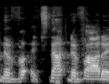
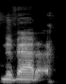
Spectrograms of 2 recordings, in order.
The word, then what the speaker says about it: Nevada: I saw a bumper sticker that somebody posted today, and it's not Nevada, it's Nevada.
